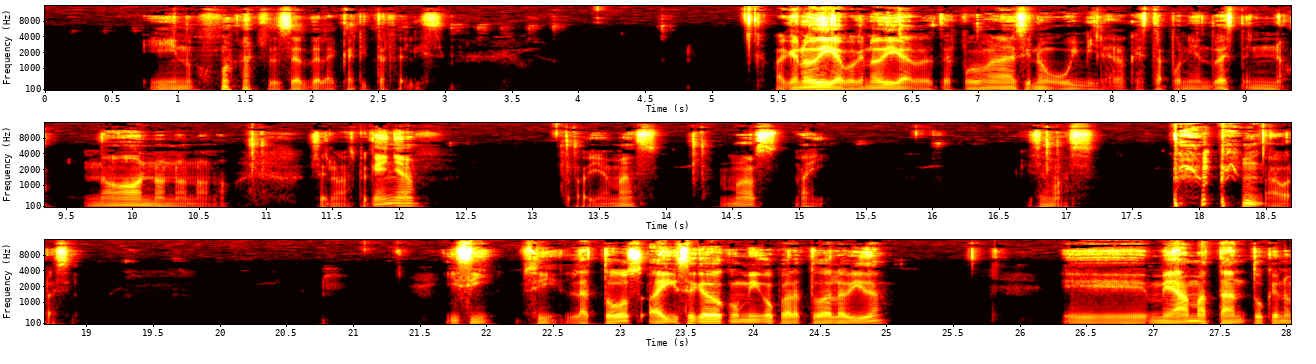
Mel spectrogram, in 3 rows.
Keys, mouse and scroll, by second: 0.7 f, 1.0 click, 1.3-5.3 drag, 5.8 click, 6.9 click, 7.8 shift+middle click, 8.3-9.6 shift+middle drag, 9.9-11.6 middle drag, 12.1 f, 13.6 click, 14.5 f, 14.7 click, 15.4 f, 15.6 click, 16.4-17.7 drag, 18.0 f, 18.5 click, 19.6 click, 20.0 click, 20.8 click, 22.0 click, 22.4 click, 22.9 click, 23.8 click, 24.8 click, 25.7 click, 26.3 middle click, 27.7 click.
